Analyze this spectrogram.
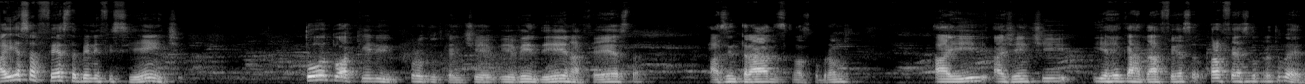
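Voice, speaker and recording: Long, frequent pauses at a fairly slow pace, with ordinary pitch variation and noticeable background noise. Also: man, medium pitch for a man. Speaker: capoeira teacher. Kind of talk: interview.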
